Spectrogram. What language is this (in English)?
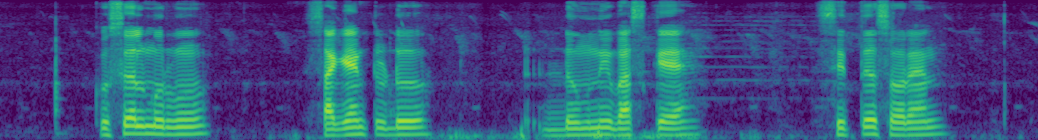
Santali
